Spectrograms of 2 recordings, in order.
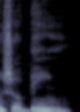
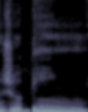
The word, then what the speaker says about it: Jobim: Tom Jobim, like also it's like Tom Jobim, not Tom Jobim. It's not an M sound, it's an N sound.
